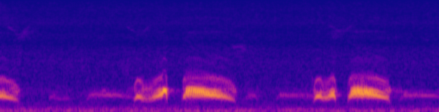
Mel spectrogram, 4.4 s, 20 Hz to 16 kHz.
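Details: Spotted dove calling as a field decoy at Pha Sing, Thailand, recorded live: a soft low lead-in, then two phrases of a double rising note plus a long husky coo, about 1.6 seconds apart.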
